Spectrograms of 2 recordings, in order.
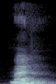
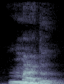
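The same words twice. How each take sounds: First: It is said with an American pronunciation. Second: The same.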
